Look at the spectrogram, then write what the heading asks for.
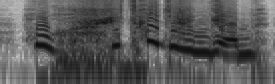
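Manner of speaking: very high, loud shriek. A narrator's reading. Miss Lark shrieking as the dogs leave. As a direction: shriek in panic. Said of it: "sikoltott fel".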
